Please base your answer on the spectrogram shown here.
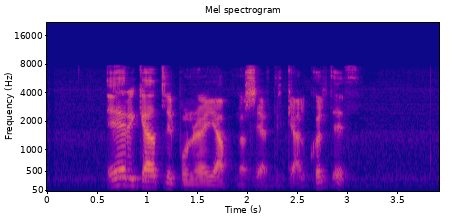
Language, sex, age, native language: Icelandic, male, 30-39, Icelandic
